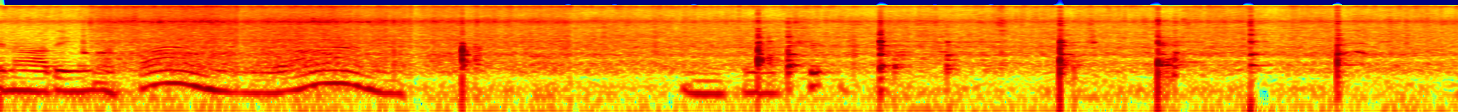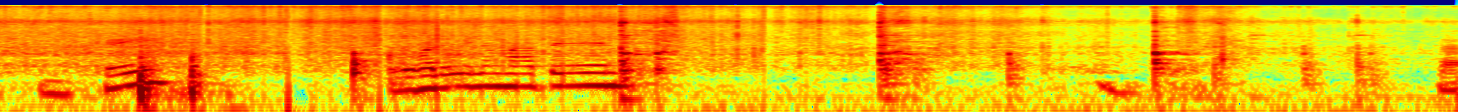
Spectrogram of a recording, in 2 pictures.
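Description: Food sizzles and crackles loudly in a hot pan.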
